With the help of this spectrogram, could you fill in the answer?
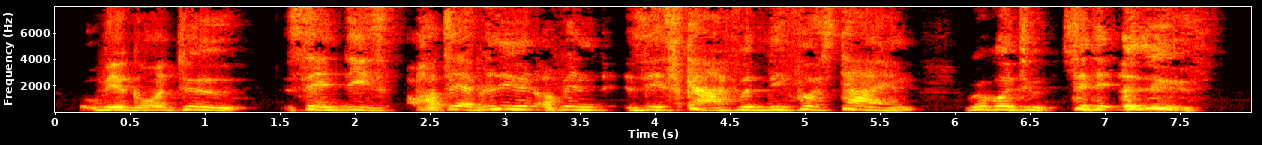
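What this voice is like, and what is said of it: Put-on French accent. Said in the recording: “I'll just do a French accent”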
